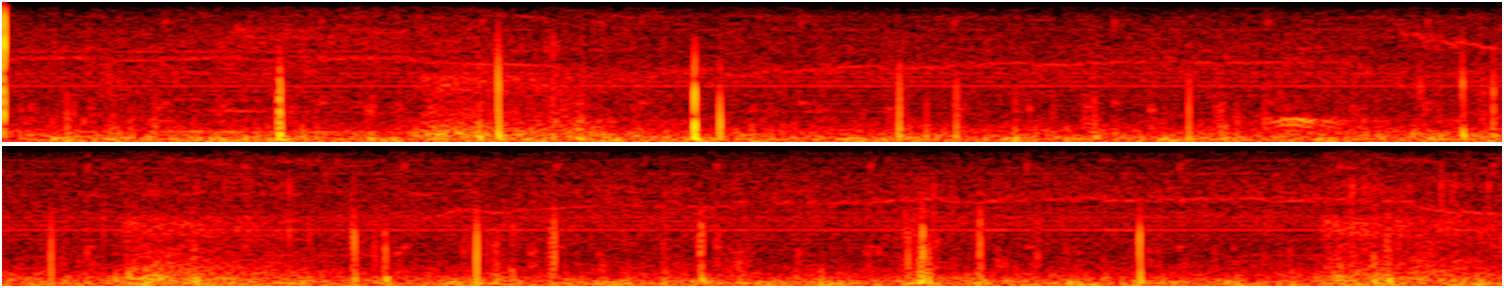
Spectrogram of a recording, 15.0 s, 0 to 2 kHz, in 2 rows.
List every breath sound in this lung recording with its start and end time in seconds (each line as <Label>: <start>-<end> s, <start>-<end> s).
Inhalation: 1.93-2.96 s, 8.03-9.05 s, 14.16-15.00 s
